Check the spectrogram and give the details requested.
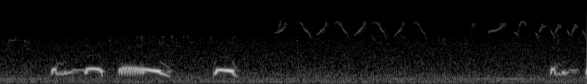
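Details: Spotted dove facing a wild rival in hot midday sun: a group of short and drawn-out falling coos, then a quiet stretch filled by thin high chirps from a small bird, and coos return at the end.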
